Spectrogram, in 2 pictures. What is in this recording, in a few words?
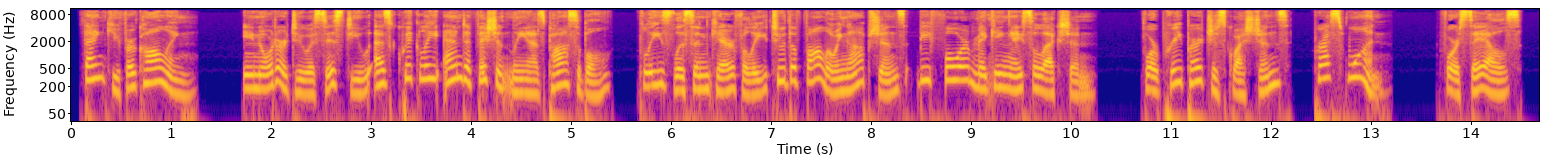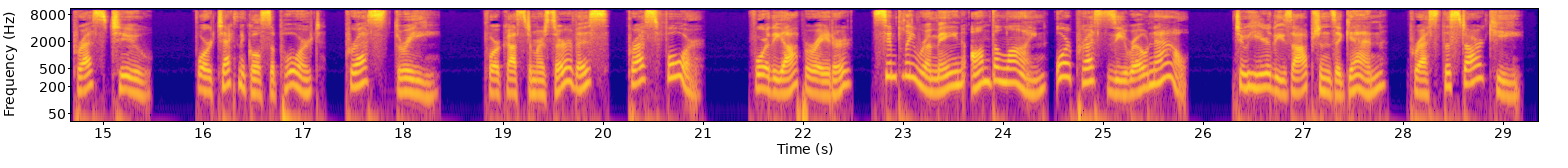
female ivr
